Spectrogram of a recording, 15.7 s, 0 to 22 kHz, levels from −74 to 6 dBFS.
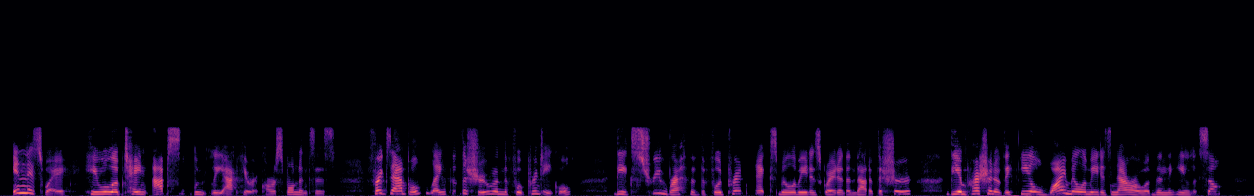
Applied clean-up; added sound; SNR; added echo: neural diffusion model UNIVERSE++.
